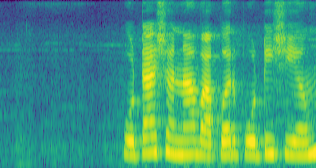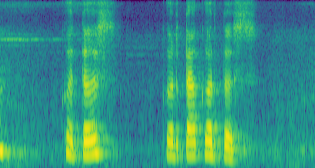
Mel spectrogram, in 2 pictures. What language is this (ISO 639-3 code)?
mar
